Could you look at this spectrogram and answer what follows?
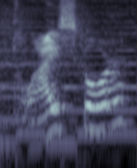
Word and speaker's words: Gliscor: Gliscor? That's so weird. You're right, it definitely sounds off, but considering Gliscor's name is a portmanteau of glide and scorpion, it makes sense.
